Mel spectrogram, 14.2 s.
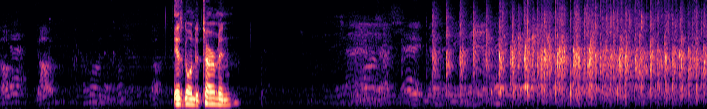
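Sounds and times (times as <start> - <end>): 
speech: 3.5 - 4.7
crowd clapping: 8.6 - 14.1.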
